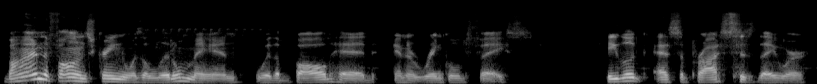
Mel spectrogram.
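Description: Reading a book aloud, a thirtysomething American storyteller takes a loose, slangy approach, tossing in offhand asides. His fairly low, darkish voice is animated but unhurried, captured in a dry recording.

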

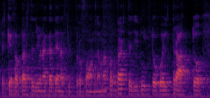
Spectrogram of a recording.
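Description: A middle-aged male chiropractor explains and instructs a patient during a treatment session in an indoor room in a home-like studio. His mid-range voice is flat and a little mellow at a moderate pace, informal and reassuring, often checking in with "ok?" and "no?". The recording is echoey with some background noise.

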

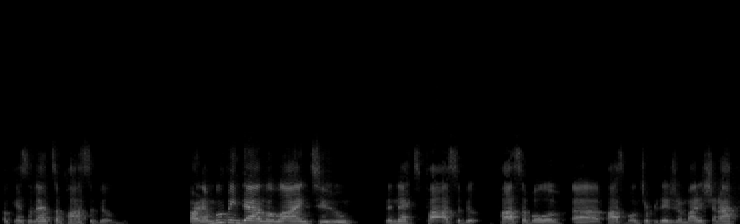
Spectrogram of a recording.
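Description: High-voiced man teaching, lo-fi call audio. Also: fast, pushed and bright. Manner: conversational, acts out quoted voices. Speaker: rabbi teaching a class. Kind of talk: online lecture.

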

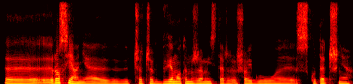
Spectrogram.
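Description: A man's voice: on the high side, level tone, takes it slowly, creaky, darkish tone. A man hosting an interview, asking questions hesitantly and repeating words as he forms them. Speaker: interviewer host.

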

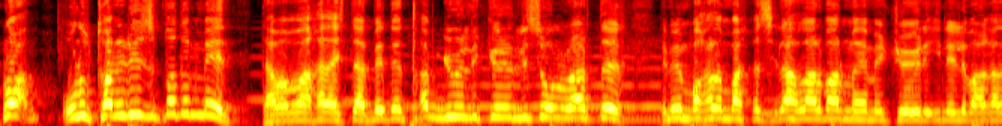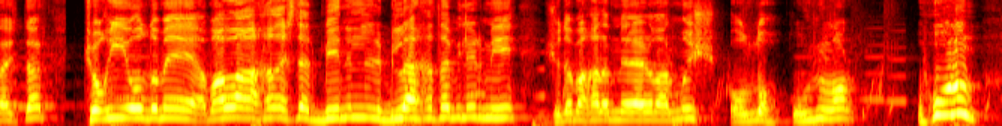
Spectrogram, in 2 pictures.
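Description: A man with a high voice who talks fast, narrating a video game for his viewers. He keeps bursting into loud, excitable exclamations. Faint game music plays underneath. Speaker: gaming YouTuber. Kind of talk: excited let's-play commentary.

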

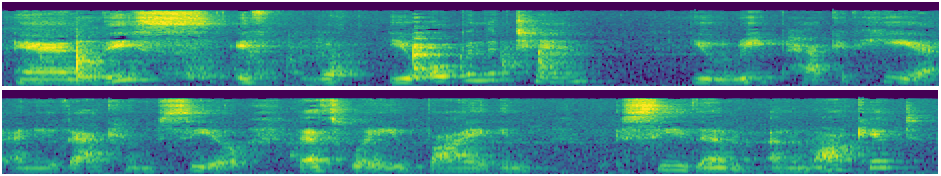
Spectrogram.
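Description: Low gravelly-voiced woman, hesitant, in echoey office. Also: expressive, a little slow. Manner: hesitant, searching for words with many fillers. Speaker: caviar company representative. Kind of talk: interview, product explanation. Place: sunlit office at a desk. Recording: echoey room, distant mic, faint hiss.

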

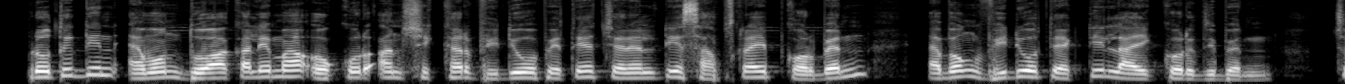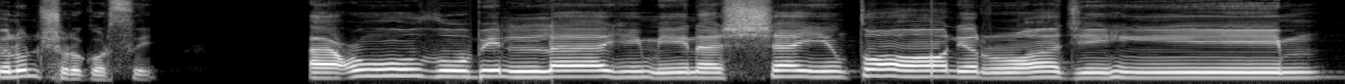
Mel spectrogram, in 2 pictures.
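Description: A man teaches a prayer one syllable at a time, slow and patient, stretching the recited words. His voice sits fairly high and comes through smooth and resonant. The sound is close and dry, with no room echo. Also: a little mellow. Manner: slow, patient, spells out each syllable and recites Arabic drawn out. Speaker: religious teacher.

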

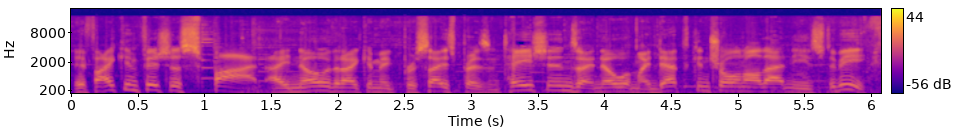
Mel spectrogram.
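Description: A middle-aged man talks casually from a boat out on a lake, keeping up a running chatty commentary for his viewers. His voice sits a bit high for a man. Soft music plays faintly behind him. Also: a little fast. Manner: chatty, addresses viewers as guys. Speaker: fishing show host. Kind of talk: casual on-the-water fishing commentary. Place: on a fishing boat on a lake, outdoors.

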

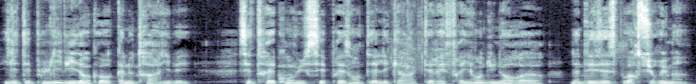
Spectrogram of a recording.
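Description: A man narrating an audiobook in a measured, dramatic storytelling manner. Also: medium pitch, warm tone, husky.

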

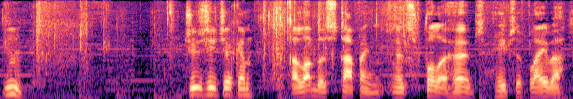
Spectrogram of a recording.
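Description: Faint music plays behind a man with a fairly low, darkish voice and a measured pace. He's the host of a casual food vlog, enthusiastically describing dishes between bites in his camper van.

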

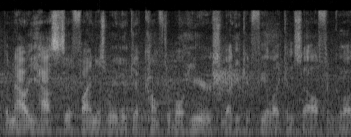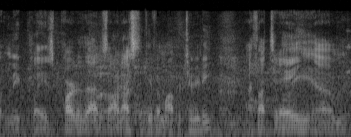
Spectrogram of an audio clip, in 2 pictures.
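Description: Flat-voiced coach in a noisy scrum. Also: male voice, lowish voice. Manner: measured, self-critical, frequent fillers and restarts. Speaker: hockey head coach. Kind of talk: post-game media scrum. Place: arena media backdrop, indoors. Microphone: cluster of handheld recorders and mics.

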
